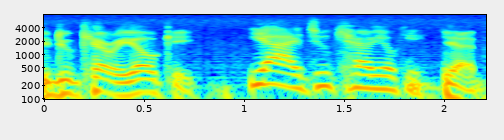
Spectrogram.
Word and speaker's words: karaoke: karaoke yeah i do karaoke yeah tell hank it's karaoke not karaoke it's karaoke hank there's it's spelled all right karaoke it's a japanese word have you two ever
